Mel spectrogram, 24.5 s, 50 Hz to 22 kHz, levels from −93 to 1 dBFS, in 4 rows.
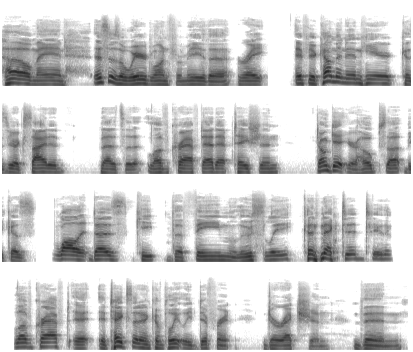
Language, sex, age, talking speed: English, male, 20-39, 120 wpm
